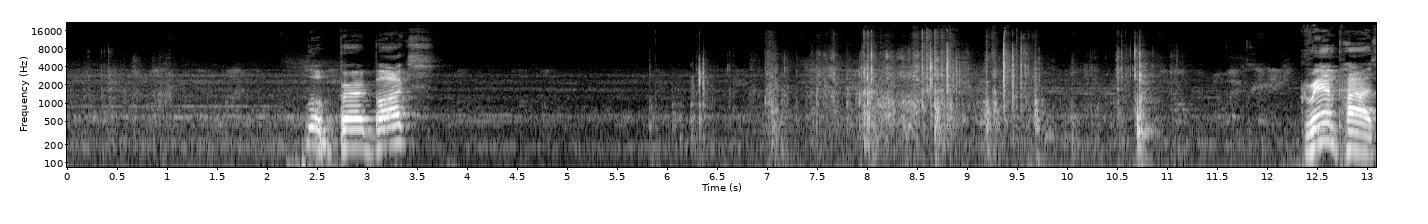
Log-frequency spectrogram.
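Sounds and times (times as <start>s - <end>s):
plastic packaging crinkling: 6.2s - 11.2s.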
